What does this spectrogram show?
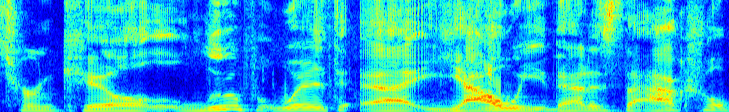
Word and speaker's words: Yowie: ftk a first turn kill loop with uh yowie that is the actual pronunciation of this card uh don't look it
